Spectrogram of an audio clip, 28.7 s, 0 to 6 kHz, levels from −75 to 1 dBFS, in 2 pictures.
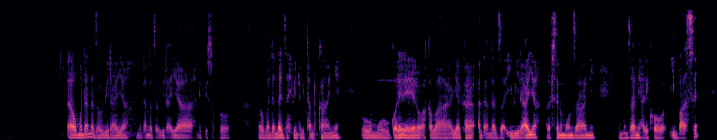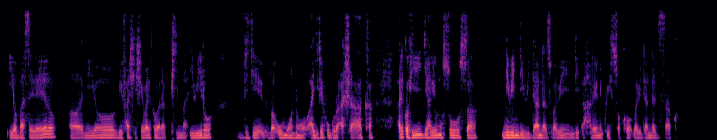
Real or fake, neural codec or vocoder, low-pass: real; none; 5.4 kHz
